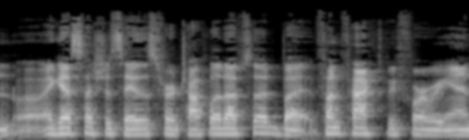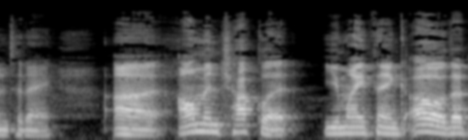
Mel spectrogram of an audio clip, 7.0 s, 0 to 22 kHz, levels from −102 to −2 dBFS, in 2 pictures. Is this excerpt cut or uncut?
uncut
